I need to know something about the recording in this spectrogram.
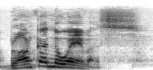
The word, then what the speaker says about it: Blancanieves: You would say it as uh Blanca Noeas.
